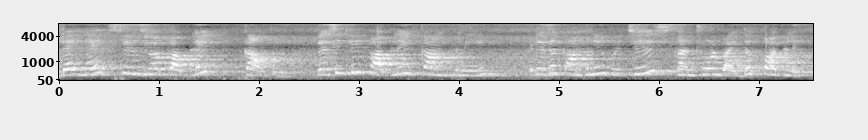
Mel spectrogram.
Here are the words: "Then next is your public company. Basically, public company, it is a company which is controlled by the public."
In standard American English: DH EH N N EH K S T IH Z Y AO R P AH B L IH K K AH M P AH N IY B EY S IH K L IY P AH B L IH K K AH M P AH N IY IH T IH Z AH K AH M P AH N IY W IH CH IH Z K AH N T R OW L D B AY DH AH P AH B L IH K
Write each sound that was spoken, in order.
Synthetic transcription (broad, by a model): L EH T N EH K S T IH Z Y AO R P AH B L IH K K AH M P AH N IY B EY S IH K L IY P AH B L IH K K AH M P AH N IY IH T IH Z AH K AH M P AH N IY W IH CH IH Z K AH N T R OW L D B AY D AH P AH B L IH K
